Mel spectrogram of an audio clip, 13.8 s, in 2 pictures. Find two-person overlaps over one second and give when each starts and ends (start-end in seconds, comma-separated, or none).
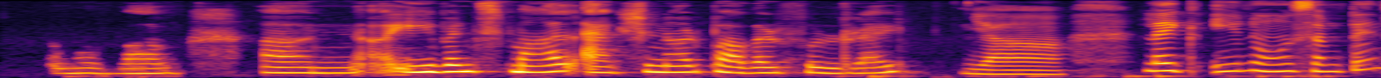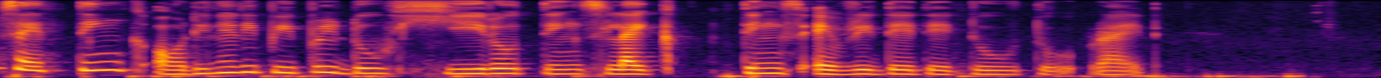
none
